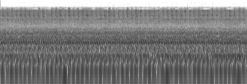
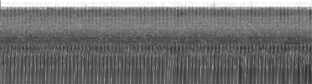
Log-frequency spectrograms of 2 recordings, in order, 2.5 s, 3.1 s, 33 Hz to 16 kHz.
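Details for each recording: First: 2009 John Deere LA105 lawn tractor single-cylinder Briggs engine, cold first start after tune-up and fuel-system purge: steady even idle, no misses or knocks; running smooth, about 80% improvement. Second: 2009 John Deere LA105 lawn tractor, 42" deck, yard-sale buy started with a jump pack: loud small engine runs with an uneven, hunting beat, then shuts off; rough running, owner says it needs a tune-up and fuel system service.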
